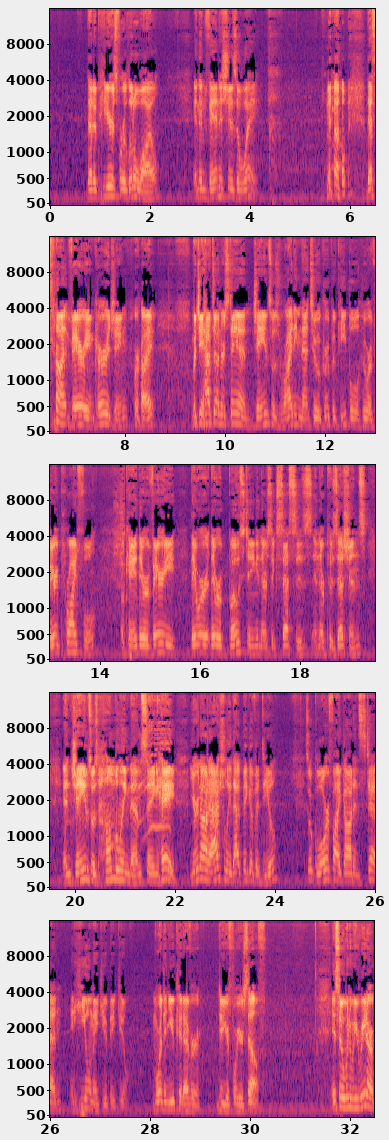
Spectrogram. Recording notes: We apologize for the quality of the audio, as it was recorded outside.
